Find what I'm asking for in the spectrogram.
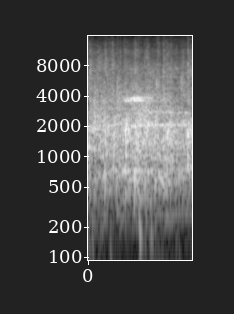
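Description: A high school boys basketball crowd at East Carter's final home game rises and applauds, a dense, steady wash of clapping and cheering heard from above the court.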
